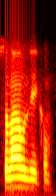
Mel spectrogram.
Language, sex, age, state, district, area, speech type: Kashmiri, male, 45-60, Jammu and Kashmir, Srinagar, urban, conversation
